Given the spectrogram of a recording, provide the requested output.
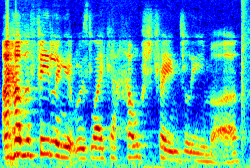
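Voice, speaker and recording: Higher-voiced young British man, slightly muffled audio. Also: very animated, moderate pace. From United Kingdom. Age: young adult. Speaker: podcast guest. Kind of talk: casual chat.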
